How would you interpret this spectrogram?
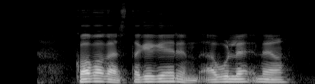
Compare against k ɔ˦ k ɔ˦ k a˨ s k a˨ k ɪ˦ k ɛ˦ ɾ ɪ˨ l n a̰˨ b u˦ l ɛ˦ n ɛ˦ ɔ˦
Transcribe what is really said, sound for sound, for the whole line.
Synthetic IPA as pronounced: k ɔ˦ k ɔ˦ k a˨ s t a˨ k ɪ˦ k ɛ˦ ɾ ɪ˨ n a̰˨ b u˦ l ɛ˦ n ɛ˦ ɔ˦

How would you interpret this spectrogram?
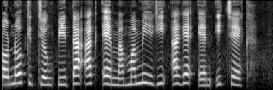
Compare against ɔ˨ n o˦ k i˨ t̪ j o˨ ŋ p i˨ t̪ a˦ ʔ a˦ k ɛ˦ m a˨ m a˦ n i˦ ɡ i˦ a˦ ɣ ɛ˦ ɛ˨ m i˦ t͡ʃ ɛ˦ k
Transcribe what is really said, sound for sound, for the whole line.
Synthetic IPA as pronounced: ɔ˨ n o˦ k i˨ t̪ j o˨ ŋ p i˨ t̪ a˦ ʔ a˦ k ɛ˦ m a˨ m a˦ m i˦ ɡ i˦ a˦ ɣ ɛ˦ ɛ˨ n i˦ t͡ʃ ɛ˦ k

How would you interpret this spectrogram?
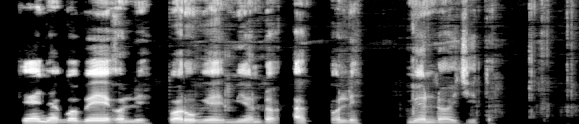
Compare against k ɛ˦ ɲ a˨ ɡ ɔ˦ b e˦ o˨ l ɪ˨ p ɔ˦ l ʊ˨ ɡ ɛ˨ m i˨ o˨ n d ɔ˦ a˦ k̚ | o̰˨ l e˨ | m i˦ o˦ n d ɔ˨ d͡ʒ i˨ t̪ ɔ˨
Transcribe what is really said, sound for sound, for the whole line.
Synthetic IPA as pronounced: k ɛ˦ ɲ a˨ ɡ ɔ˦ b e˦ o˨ l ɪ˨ p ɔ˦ ɾ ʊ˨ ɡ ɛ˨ m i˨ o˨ n d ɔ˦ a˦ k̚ | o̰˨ l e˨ | m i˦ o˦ n d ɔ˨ d͡ʒ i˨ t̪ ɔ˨

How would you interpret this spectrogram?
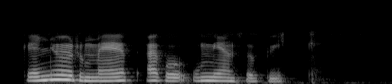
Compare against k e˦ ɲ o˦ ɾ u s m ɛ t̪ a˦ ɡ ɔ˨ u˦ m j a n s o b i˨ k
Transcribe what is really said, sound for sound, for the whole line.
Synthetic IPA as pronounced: k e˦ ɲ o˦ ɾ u m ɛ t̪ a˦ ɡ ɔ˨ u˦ m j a n s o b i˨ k

